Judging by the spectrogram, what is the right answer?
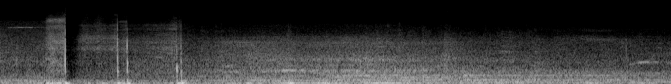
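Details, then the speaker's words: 2008 BMW 520d E60 with new belts, tensioner, tensioner pulley and alternator bearings that still squeaked: after dielectric grease was applied to the belts, the engine runs with a low, even hum and no squeal (a temporary fix). "this one now it's so silent so works"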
